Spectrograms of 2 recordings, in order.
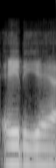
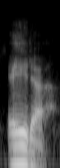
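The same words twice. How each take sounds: First: It is spoken as three separate letters. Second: It is spoken as a single two-syllable name. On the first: The speaker calls it wrong. "When I hear people say ADA, I just kind of go, ooh" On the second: The speaker calls it right. "I pronounce it Ada because it's named after a person"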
